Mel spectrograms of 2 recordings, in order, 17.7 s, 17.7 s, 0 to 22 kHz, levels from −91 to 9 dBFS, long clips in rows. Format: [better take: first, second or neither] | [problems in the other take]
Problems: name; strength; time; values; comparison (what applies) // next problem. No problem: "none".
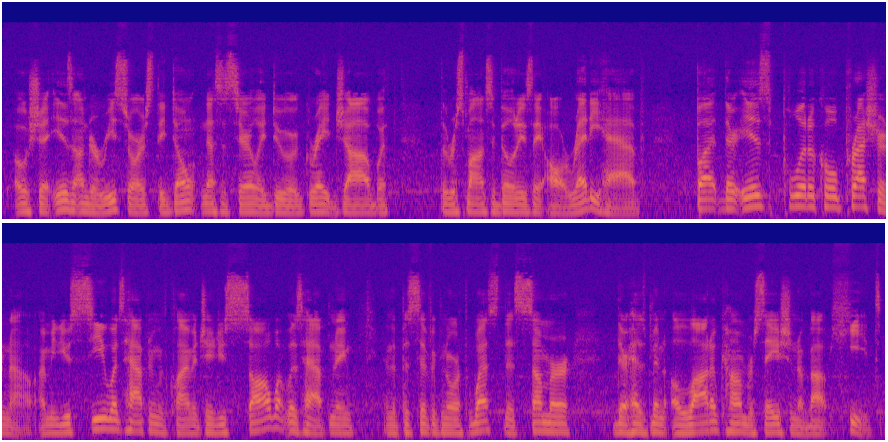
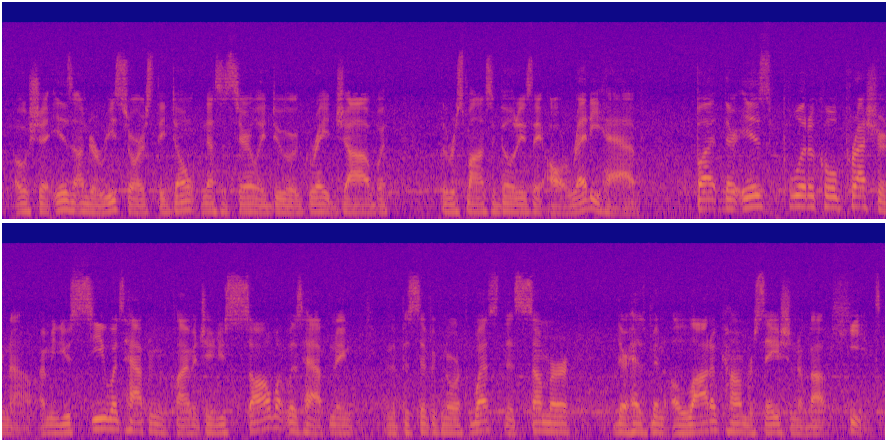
first | hiss; loud; throughout; 9 dB below the speech; faint in the first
